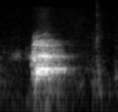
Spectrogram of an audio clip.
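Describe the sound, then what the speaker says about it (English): A single short dog bark, moderately loud and close, heard alone in a quiet room during an online book fair call. "Sorry, my dog's barking."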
